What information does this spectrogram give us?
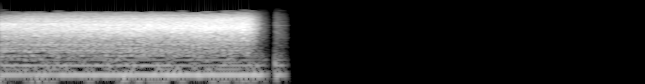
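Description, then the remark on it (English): A Cessna light aircraft's propeller engine roars steadily at full power during a climb, a loud, dense drone with a low throbbing hum underneath, lasting about two seconds before cutting off abruptly into silence. “Got a full power climb, fuel pump is off, that's good.”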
